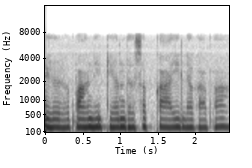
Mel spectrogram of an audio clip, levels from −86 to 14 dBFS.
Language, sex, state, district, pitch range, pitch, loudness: Bhojpuri, female, Uttar Pradesh, Deoria, 185-195 Hz, 190 Hz, -14 LUFS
